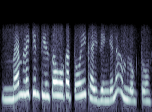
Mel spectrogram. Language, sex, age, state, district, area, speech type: Hindi, female, 30-45, Madhya Pradesh, Balaghat, rural, conversation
